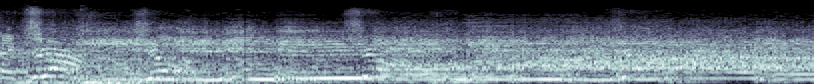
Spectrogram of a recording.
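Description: Live band music as a song closes: the heavy bass beat drops out about half a second in, leaving electric guitar holding sustained notes that step between a few pitches over steady crowd noise.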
